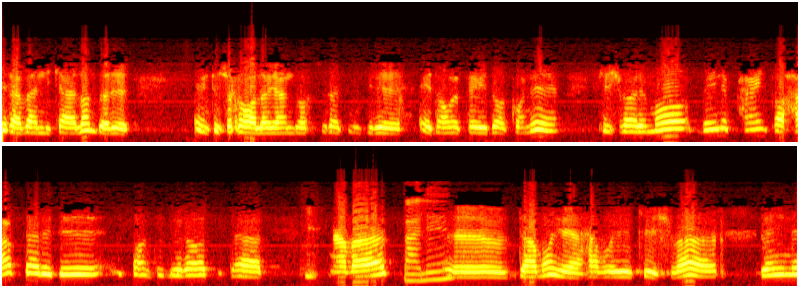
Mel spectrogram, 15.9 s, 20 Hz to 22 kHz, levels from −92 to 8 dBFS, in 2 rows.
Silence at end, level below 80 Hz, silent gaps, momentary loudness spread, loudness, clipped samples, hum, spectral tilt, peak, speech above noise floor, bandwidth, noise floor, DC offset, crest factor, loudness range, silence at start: 0 s; -58 dBFS; none; 10 LU; -12 LUFS; under 0.1%; none; -6 dB/octave; 0 dBFS; 33 dB; 7.8 kHz; -44 dBFS; under 0.1%; 12 dB; 3 LU; 0 s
